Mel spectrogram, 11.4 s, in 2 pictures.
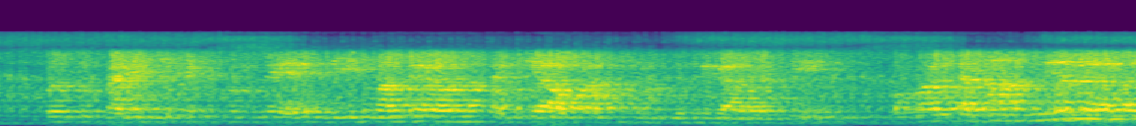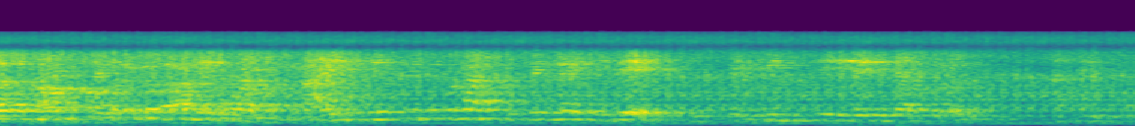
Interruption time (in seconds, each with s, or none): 5.0 s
